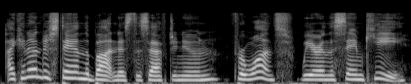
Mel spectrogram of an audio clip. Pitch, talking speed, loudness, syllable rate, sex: 230 Hz, 220 wpm, -17 LUFS, 5.7 syllables/s, female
